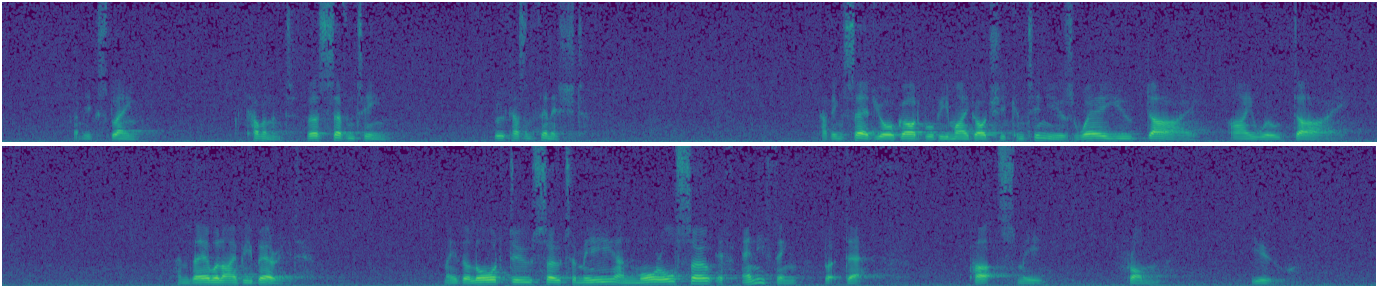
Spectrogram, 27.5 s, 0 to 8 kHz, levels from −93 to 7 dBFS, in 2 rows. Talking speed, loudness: 105 wpm, -29 LUFS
